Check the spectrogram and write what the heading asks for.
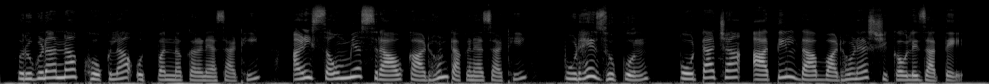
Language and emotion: Marathi, neutral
